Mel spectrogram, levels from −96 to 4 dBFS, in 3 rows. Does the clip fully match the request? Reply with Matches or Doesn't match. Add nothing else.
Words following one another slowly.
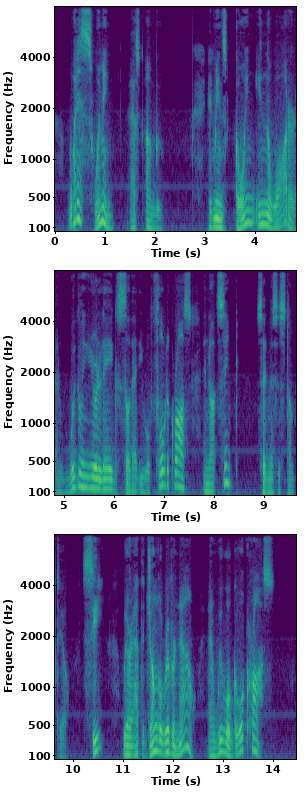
Doesn't match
